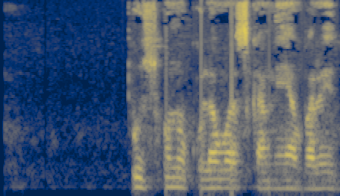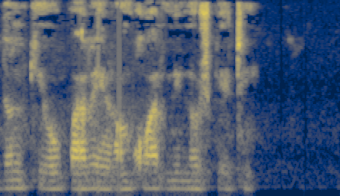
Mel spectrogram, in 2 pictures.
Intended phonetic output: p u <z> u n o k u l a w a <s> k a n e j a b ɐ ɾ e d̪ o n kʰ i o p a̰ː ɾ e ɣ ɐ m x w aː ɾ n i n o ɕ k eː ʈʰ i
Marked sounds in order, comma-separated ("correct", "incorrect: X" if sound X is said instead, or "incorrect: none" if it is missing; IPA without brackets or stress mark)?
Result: incorrect: s, correct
